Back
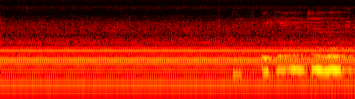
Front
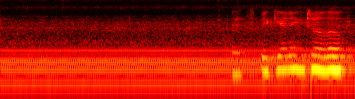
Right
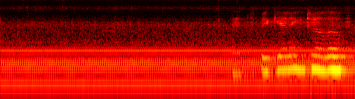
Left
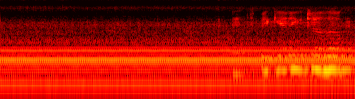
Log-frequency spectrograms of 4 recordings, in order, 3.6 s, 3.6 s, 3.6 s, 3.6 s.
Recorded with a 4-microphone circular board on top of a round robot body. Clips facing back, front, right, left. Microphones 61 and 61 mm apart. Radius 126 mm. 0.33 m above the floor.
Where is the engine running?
140° left, 1.0 m.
